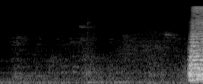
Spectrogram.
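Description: Low room noise for most of it, then near the end a marching brass section enters all at once on a loud, sustained chord.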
